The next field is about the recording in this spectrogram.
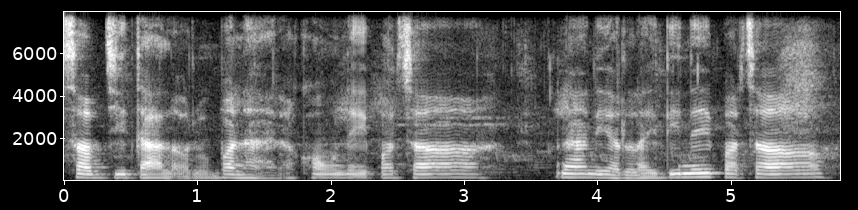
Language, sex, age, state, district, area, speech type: Nepali, female, 60+, West Bengal, Jalpaiguri, urban, spontaneous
